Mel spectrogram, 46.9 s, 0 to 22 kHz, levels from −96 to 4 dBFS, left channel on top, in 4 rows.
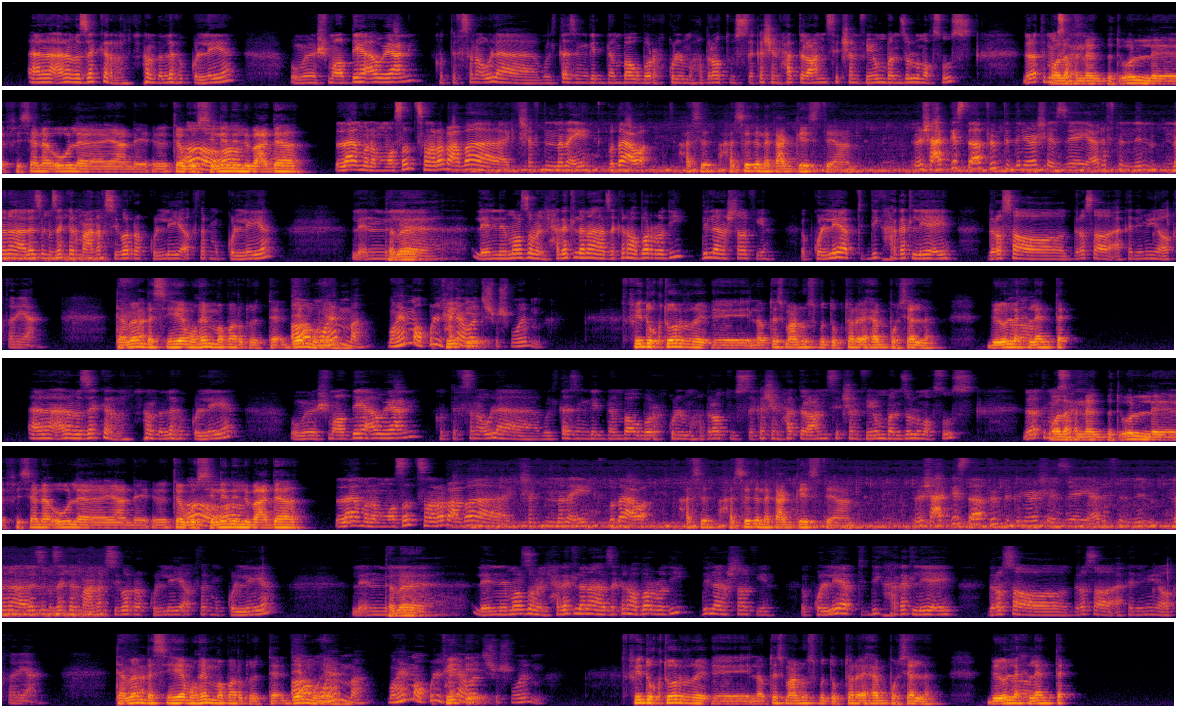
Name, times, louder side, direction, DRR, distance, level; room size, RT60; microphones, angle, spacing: voice 1, 0.3-2.3 2.6-4.2 4.5-10.9 13.5-14.2 15.1-18.2 20.8-26.2 27.0-27.9 28.2-31.1 31.6-33.0 33.3-35.6 35.9-36.0 36.4-36.7 38.1-40.6 45.3-45.6, left 3 dB, 60° left, 1.5 m, -29 dB
voice 2, 10.5-14.8 18.6-20.3 27.3-27.7 36.4-38.6 39.7-40.0 41.5-44.6 45.1-45.8, equal, ahead, 0.6 m, -22 dB
sound 1, 16.2-24.5, right 1 dB, 30° right, 1.5 m, -35 dB
6.4 x 5.3 x 4.3 m
head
